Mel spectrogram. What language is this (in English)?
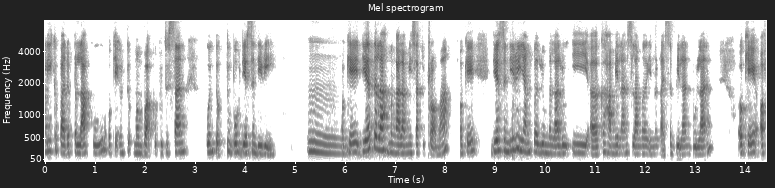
Malay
